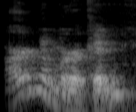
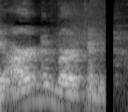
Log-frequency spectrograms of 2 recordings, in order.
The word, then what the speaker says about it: Ardnamurchan: Plus, the most interesting area, the Ardnamurchan Peninsula, I better pronounce it right, the Ardnamurchan, which is the most westerly part of the UK mainland.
